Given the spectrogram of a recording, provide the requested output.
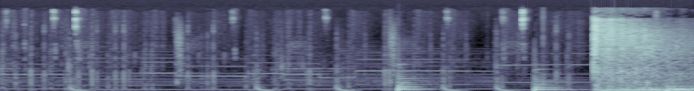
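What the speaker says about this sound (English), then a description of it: "Oh, an explosion!" Explosion in Hypixel Bedwars, a block-building video game, follows a run of short sharp thuds and clicks like footsteps and hits, then bursts into a loud, sustained roaring blast near the end.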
